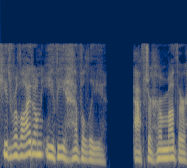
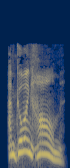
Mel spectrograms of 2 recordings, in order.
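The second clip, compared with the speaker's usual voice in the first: higher, louder retort; tossed back; 5 semitones higher, 5 dB louder than usual. A narrator's reading. Evie leaving her boss behind, tossed back loudly. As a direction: throw it back over a shoulder. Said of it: "she tossed back".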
